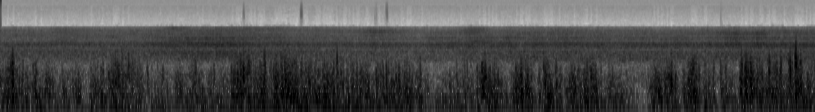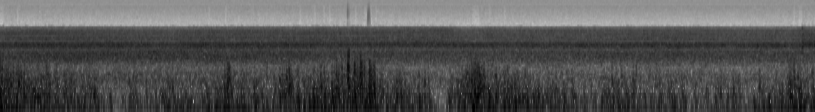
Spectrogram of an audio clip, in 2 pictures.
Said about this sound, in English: And just enjoy the sound of the wind, the sound of the water crashing up against the rocks. Just take a moment, close your eyes, and just be here with us.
